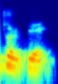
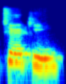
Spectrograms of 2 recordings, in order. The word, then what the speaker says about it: Türkiye: um please note that the pronunciation of turkey has been amended to Turkey so we're going to do our best to to pronounce it correctly and and use that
